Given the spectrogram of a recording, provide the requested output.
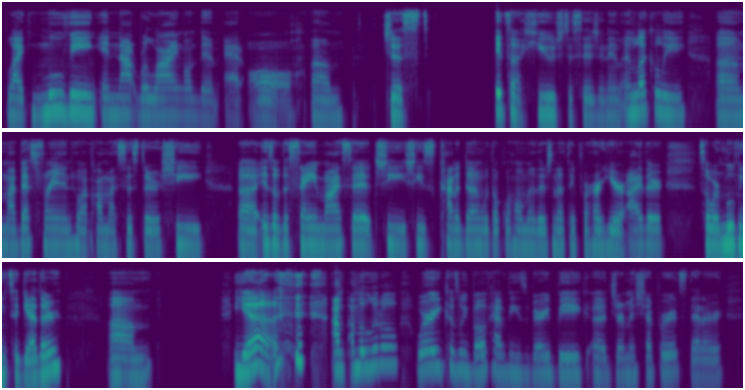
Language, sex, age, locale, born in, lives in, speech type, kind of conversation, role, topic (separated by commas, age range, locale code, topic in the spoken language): English, female, 30-34, en-US, United States, United States, conversation, advice, user, How can I make my upcoming move smooth and enjoyable while managing my nerves?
